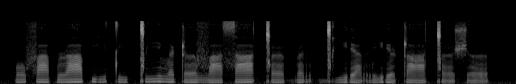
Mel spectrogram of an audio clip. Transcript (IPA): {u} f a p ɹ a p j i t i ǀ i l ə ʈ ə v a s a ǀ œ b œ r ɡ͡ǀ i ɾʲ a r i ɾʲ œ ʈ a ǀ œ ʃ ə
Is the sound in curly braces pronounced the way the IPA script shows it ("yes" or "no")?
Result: no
